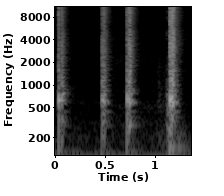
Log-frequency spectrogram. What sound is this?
The sound of a Stylophone stylus being scraped across a plastic Stylophone speaker grill.
grill, noise, plastic, rough, scrape, scraping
